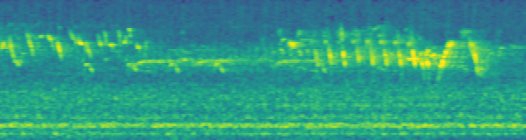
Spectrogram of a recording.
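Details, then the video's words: ['Honey bee buzzing forms a constant low hum beneath lively high-pitched bird twitters and quick chirping phrases that come in bursts at the start and again later.'] "Honey Bee Sound"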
